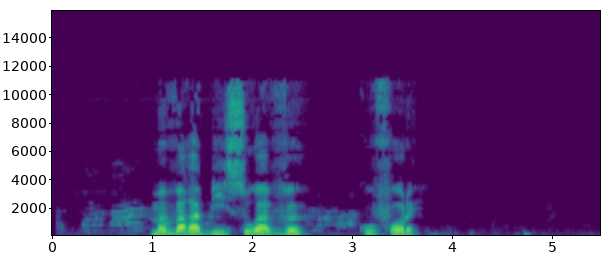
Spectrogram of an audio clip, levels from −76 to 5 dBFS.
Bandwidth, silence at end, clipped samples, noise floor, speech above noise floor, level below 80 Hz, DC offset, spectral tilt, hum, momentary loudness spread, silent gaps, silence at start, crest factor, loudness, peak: 11.5 kHz; 0.7 s; under 0.1%; -64 dBFS; 49 dB; -46 dBFS; under 0.1%; -5 dB/octave; none; 17 LU; none; 0.65 s; 20 dB; -17 LUFS; 0 dBFS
